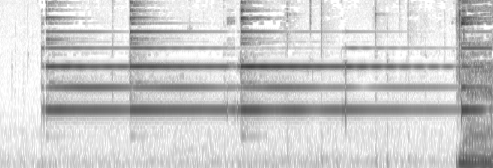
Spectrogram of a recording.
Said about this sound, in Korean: 맑은 종소리가 오늘 보물소리입니다.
